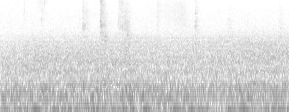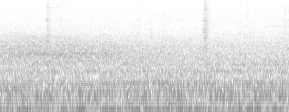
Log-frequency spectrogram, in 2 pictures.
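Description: Chopsticks click softly against a bowl.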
